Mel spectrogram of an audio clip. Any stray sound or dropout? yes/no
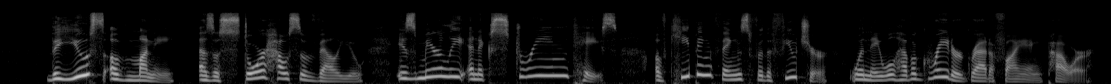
no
